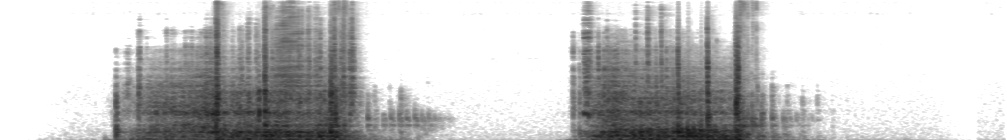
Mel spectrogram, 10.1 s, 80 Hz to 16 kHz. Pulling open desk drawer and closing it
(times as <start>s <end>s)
1.1s 3.7s, 5.8s 7.7s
